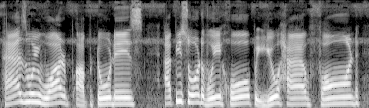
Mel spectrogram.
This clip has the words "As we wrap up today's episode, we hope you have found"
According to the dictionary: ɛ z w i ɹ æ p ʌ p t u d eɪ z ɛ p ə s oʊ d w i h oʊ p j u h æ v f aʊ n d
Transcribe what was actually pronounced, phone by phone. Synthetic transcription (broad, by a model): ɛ z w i w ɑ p ʌ p t u d eɪ z ɛ p ə s oʊ d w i h oʊ p j u h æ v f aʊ n d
